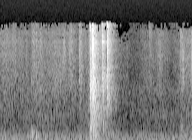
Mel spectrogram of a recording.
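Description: A door is opened by a boyfriend walking away, with a short, sharp creak and clunk of the handle and latch, a brief bright burst amid faint background rustling, followed by quieter soft knocks.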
